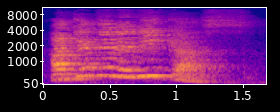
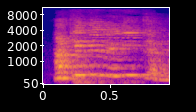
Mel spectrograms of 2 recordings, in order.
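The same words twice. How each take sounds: First: Teacher's question. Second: High, loud, laughing "¿A qué te dedicas?"; laughing question. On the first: Teacher asks former pupil. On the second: Teacher laughing as she asks her former pupil what he does. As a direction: ask it again through a laugh. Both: Retold or imitated.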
